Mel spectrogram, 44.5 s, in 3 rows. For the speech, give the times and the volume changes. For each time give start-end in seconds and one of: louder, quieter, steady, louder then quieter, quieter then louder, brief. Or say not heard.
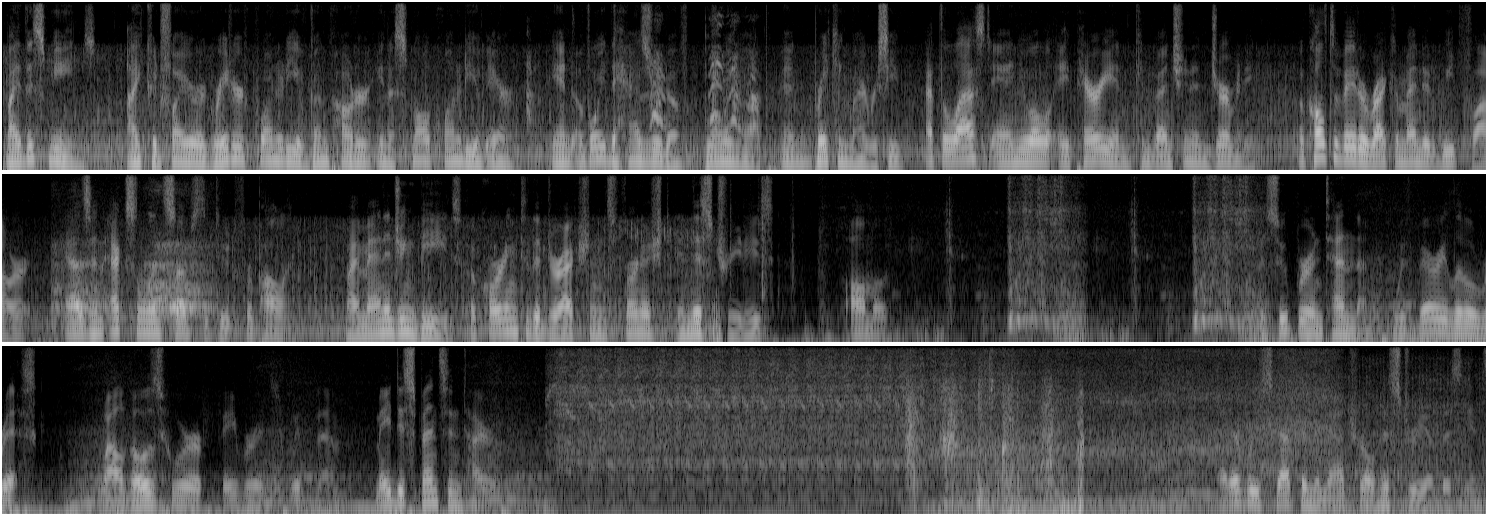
0.0-22.5 steady
23.2-23.7 brief
27.4-30.0 brief
30.6-34.6 quieter then louder
41.8-44.4 brief.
